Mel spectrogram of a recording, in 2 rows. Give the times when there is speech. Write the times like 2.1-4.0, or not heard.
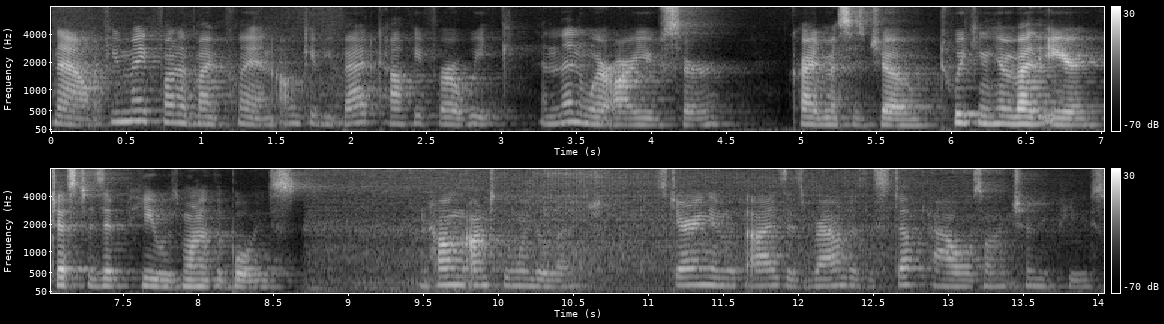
0.0-8.8, 9.4-13.9.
